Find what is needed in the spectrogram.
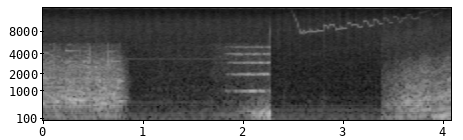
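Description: Television broadcast sound of voices that cuts out abruptly under a second in. In the near-quiet gap a short, steady, high-pitched beep rises in level and stops suddenly, and the broadcast voices return near the end.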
